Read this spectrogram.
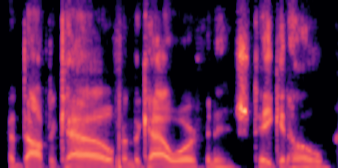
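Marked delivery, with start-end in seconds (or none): none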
